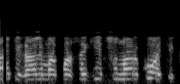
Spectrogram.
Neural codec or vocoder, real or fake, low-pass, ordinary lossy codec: vocoder, 44.1 kHz, 128 mel bands every 512 samples, BigVGAN v2; fake; 7.2 kHz; Opus, 64 kbps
